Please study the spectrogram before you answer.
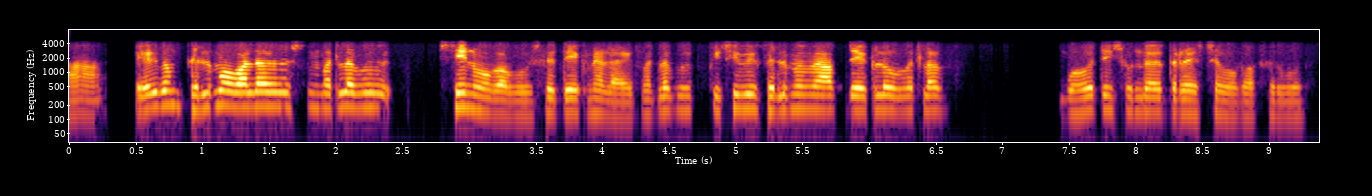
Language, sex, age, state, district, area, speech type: Hindi, male, 30-45, Madhya Pradesh, Harda, urban, conversation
